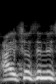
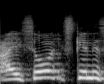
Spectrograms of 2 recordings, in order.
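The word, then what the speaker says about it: isosceles: ইকুলেটারাল triangle তার পিছ আছে সমদ্বিবাহু ত্রিভুজ অর্থাৎ আইসোসিলিস ট্রায়াঙ্গেল এটা সব আইসো তার পিছ এই এসট সাইলেন্ট হয়ে থাকে মানে এসট উচ্চারণ নয় আইসো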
